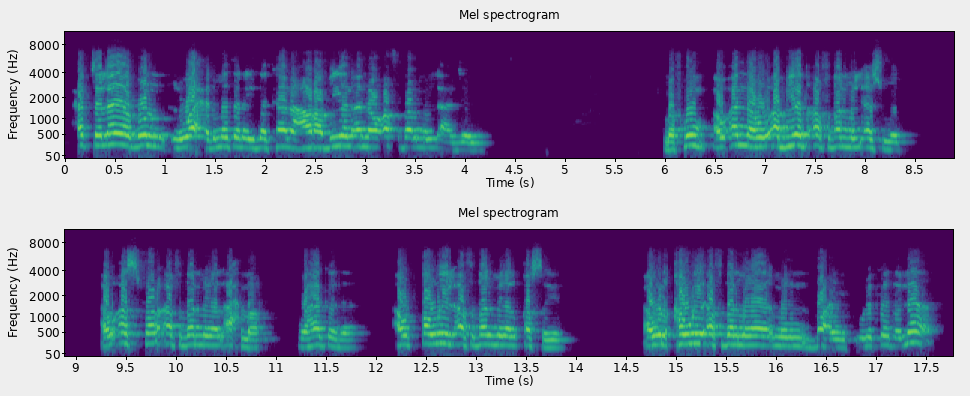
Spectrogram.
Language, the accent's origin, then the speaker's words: Arabic; Morocco; فإذا كان شيء عندنا في المغرب مثلا معروفا ولا ينكره أحد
